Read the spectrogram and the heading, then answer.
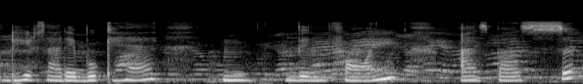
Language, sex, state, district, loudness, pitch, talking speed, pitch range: Hindi, female, Jharkhand, Deoghar, -17 LUFS, 195 Hz, 60 wpm, 185-230 Hz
